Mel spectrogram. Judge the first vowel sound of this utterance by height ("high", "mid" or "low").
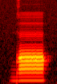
mid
